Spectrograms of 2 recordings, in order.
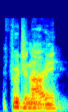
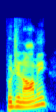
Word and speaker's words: Fujinami: that with the pitcher fujinari how do you pronounce it fujinari fujinami I was obviously like I said I was two rows up I was watching this guy he was just sitting 101.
